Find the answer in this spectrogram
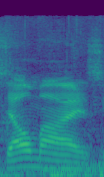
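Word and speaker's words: Dhelmise: Delmize, yep.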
